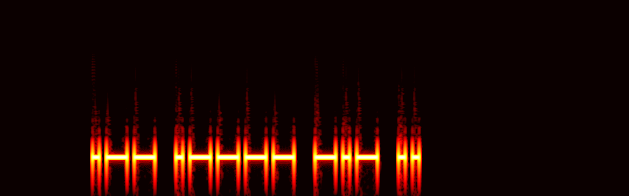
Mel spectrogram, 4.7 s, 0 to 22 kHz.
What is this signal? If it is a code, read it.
Morse code, heard as a keyed tone, about 22 wpm, 700 Hz. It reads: W1KI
